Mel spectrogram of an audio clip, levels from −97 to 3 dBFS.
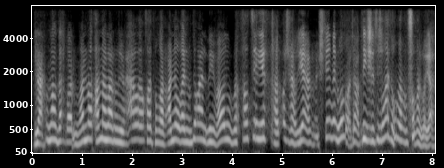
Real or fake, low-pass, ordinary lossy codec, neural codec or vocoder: fake; 7.2 kHz; none; codec, 16 kHz in and 24 kHz out, 0.4 kbps, LongCat-Audio-Codec, four codebook decoder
